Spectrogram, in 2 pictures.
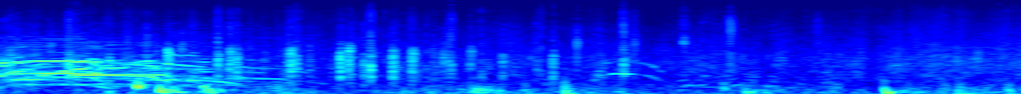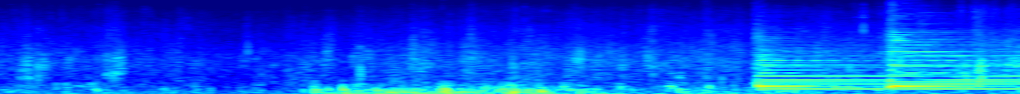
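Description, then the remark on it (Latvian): A crowd applauds steadily for several seconds, a dense patter of clapping that swells louder in the middle, with a voice briefly at the start and music coming in at the end. “Slava tev, kungs, un skaļi aplausi!”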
